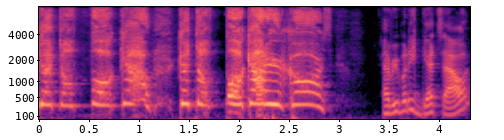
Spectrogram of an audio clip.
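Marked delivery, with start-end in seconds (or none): 0.0-2.9 very high-pitched, loud, shrill screaming. Retelling a dream where an armed man orders drivers out: imitating a man screaming. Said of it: "just starts screaming".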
